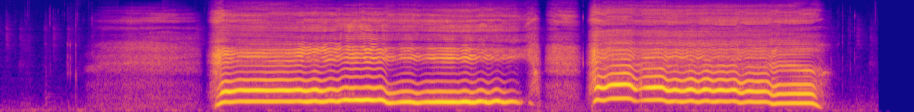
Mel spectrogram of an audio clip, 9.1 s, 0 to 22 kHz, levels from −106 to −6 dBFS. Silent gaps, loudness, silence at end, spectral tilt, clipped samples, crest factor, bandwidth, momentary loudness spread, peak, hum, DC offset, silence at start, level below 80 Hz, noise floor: none; -16 LUFS; 0.9 s; -1.5 dB/octave; under 0.1%; 12 dB; 19.5 kHz; 12 LU; -4 dBFS; none; under 0.1%; 1.5 s; -64 dBFS; -60 dBFS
